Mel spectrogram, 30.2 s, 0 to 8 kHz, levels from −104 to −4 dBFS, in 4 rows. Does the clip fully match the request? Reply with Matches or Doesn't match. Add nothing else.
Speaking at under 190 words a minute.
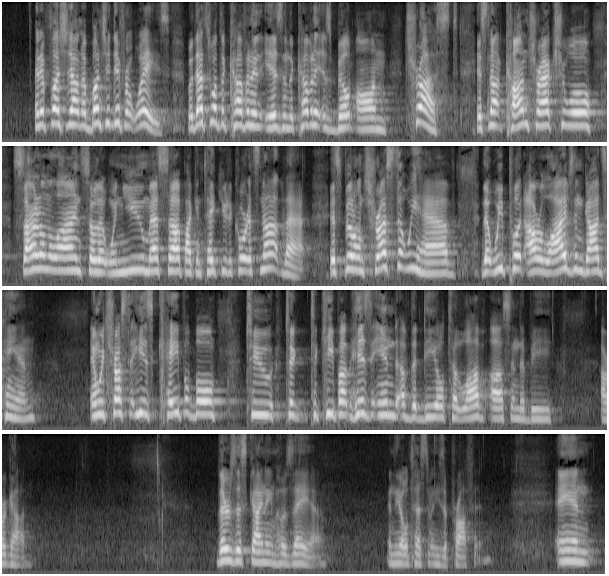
Doesn't match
